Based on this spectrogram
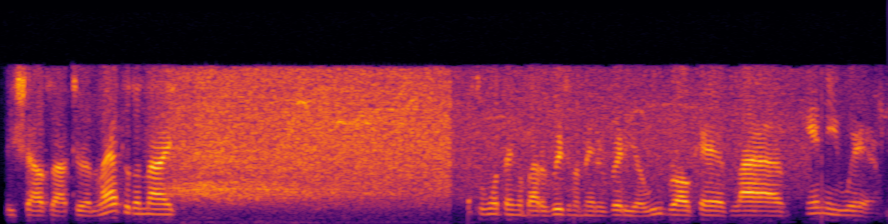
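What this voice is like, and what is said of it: Smooth, sexy radio voice. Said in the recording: “I got my grown and sexy voice on”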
